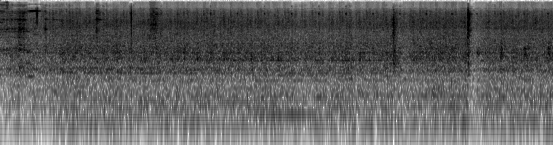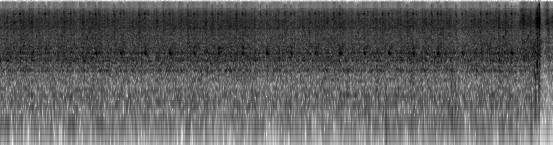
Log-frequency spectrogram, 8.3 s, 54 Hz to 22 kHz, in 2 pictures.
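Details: 2004 Ford F150 4x4 on dry pavement while turning: steady gritty scraping rasp with sharp clicks over the engine, front differential grinding because the shop left it without oil; fine driving straight.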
